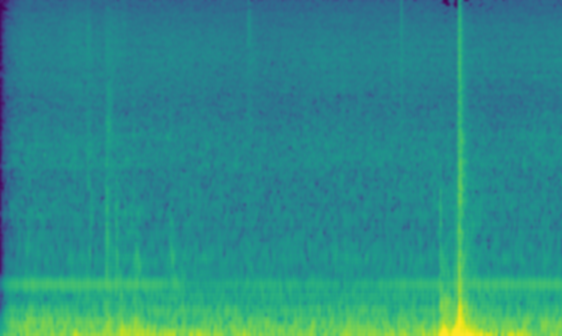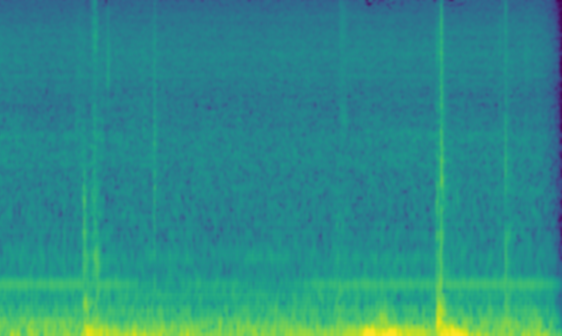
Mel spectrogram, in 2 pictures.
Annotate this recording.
Mini-Fridge Open and Close
Koontz, Field-Recording, University, Elaine, Park, Point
